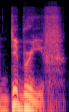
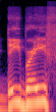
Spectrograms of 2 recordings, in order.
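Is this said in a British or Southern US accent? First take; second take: British; Southern US. First: It is said in a British way. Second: It is said in a Southern US way. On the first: "they'd certainly, most certainly say debrief" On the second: "here in the sweet sunny South where I'm from, I'd say debrief"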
